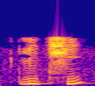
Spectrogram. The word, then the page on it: d' Litchis: Bas Rhin; Herrlisheim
